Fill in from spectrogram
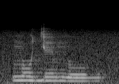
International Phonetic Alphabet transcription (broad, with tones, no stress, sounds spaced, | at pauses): n ɔ˥ ɟ e˥ l n o˥ v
